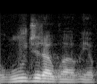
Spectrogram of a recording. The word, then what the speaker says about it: 우스: 우즈라고 발음도 하긴 하는데 우리나라 한국말로는 우수로 이렇게 번역이 되었습니다.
